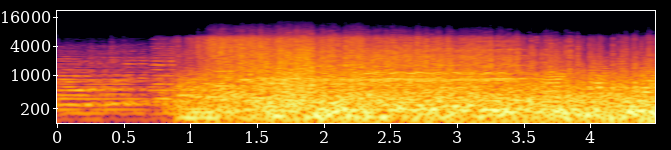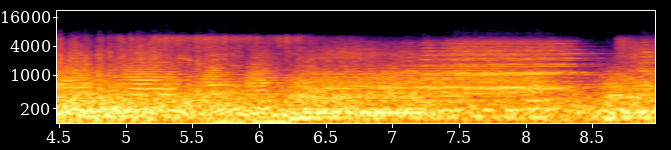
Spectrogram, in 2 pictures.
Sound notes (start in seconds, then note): 0.0 dramatic orchestral music; 0.9 explosion booming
